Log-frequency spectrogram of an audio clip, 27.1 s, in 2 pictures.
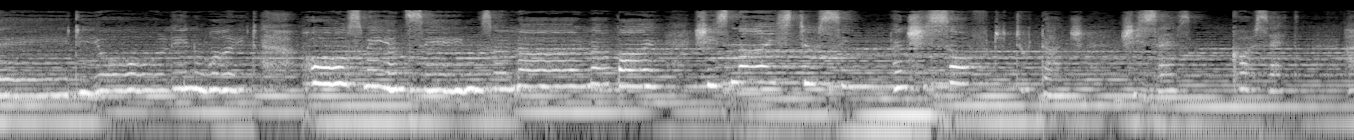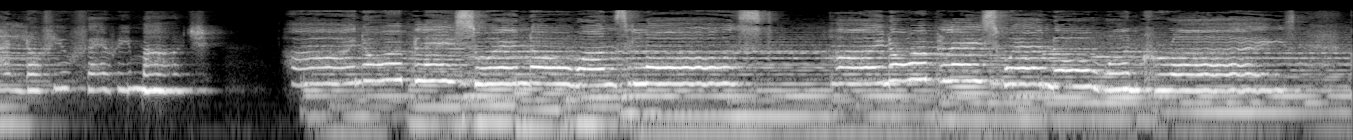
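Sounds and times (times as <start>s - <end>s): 
songs: 0.0s - 15.6s, 16.4s - 27.0s.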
